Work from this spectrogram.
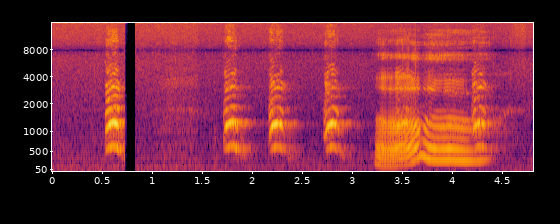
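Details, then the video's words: Male West Highland White Terrier in a backyard, undecided about staying out or coming in and jumping against a sliding glass door: four short, sharp, high barks spaced about half a second apart, then one longer drawn-out whining bark. "the Westie - Barking in the Backyard"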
